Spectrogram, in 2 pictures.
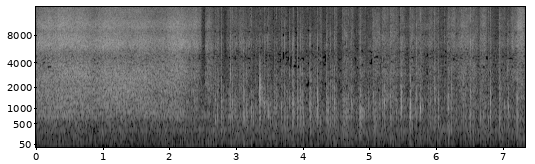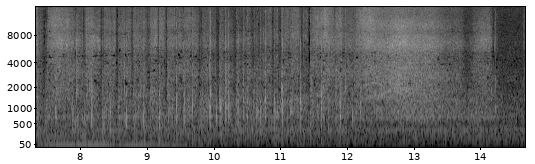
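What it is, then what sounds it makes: Paper book pages tapped and rubbed. Fingernails tap and rub across both pages of an open hardcover book, one page bearing an illustration and the other text. Soft, bright, airy rubbing at the start and end frames a middle stretch of quick, dry, papery taps in a loose rhythm, with no low-end body.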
